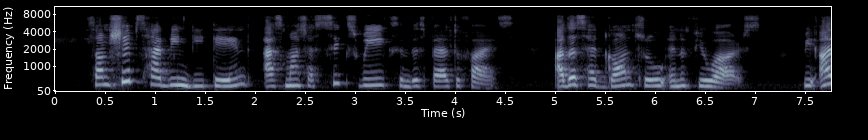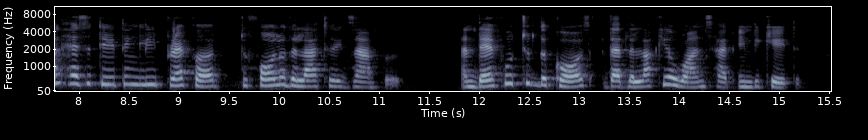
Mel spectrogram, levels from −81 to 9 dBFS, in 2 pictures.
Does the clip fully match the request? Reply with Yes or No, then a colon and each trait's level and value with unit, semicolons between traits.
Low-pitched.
No: high, 240 Hz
